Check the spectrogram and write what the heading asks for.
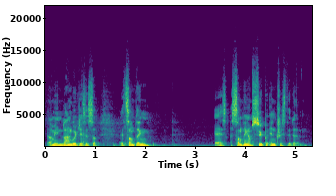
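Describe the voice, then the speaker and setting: Chill guy in his 20s from sweden, lowish voice, keeps restarting his sentences, casual chat. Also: a little hiss or hum. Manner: halting, many restarts, easygoing. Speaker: guest, young doctor.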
